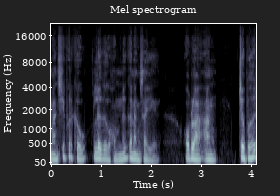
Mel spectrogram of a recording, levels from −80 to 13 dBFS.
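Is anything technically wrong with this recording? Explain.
No, nothing technically wrong stood out on listening to this speech recording.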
